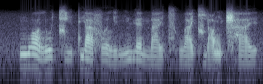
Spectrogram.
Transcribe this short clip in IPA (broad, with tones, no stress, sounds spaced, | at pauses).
n̪ w ɔ˥˧ l u˥˩ t͡ɕ i˧˥ t̪ j ä˥˧ f ɤ˥˩ l i˧˥ ŋ n̪ ɥ ɛ˥˩ n̪ a˧˥ ɪ̯ t͡sʰ w ä˧˥ t͡ɕ j ɑ̰˨˩ ŋ ʈ͡ʂʰ a˥ ɪ̯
